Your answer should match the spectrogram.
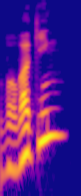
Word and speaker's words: Vovakin: Pues por sus apellidos. Aquí teníamos a Bartomiec Wozniak, el que pone la primera sílaba, Vo, a Mateusz Wachowiak, que pone la segunda sílaba, Va, y a Paula Kinaszewska, que pone la tercera sílaba, Kin, Vovakin. Ellos tocan respectivamente percusiones,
